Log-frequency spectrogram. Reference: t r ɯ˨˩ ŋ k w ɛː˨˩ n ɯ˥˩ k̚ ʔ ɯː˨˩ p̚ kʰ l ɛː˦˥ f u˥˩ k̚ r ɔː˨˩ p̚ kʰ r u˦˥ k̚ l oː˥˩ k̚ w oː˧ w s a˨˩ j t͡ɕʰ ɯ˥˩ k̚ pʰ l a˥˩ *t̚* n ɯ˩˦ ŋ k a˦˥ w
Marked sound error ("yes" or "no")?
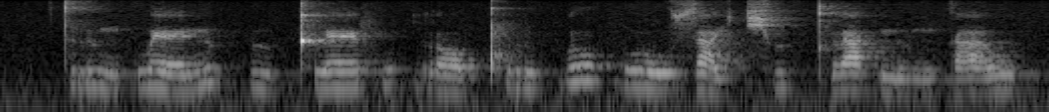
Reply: yes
